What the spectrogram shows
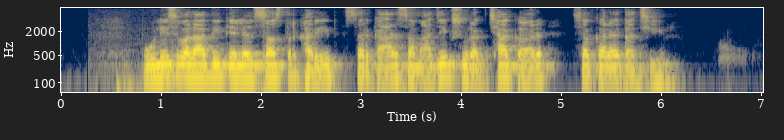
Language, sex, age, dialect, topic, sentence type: Maithili, male, 18-24, Southern/Standard, banking, statement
